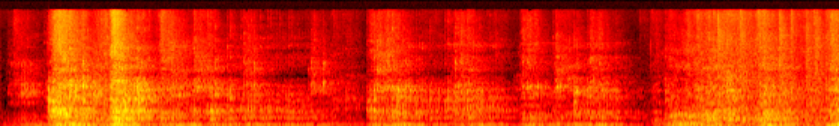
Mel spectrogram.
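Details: Lion roaring and growling in a long uneven run of deep, rumbling bursts, several swelling loud then easing off, with a steady low throb beneath and short pauses between surges.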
